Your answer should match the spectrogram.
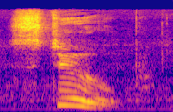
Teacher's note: the lips are still rounded tightly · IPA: /uʷ/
